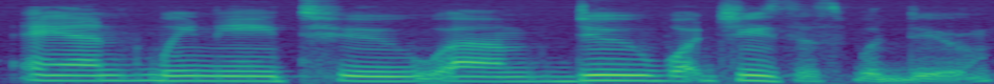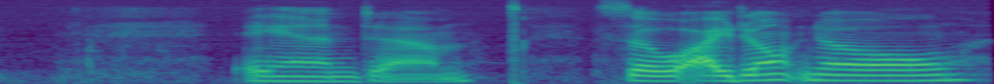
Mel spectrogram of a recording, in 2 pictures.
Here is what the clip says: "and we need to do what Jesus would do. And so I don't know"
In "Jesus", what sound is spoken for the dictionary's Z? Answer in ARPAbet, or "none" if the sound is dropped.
Z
